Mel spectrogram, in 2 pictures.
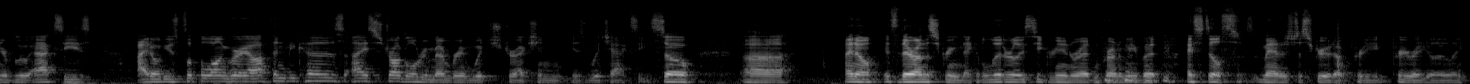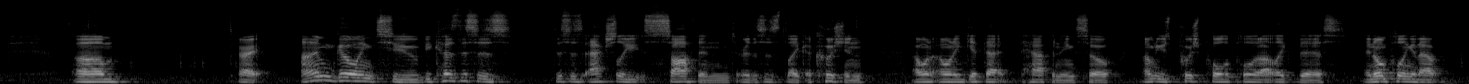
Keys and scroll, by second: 24.5 p.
